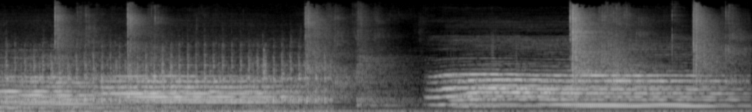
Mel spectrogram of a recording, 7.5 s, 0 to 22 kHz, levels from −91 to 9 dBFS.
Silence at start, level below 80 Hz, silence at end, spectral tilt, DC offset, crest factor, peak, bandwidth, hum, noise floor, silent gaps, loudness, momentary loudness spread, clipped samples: 0 s; -42 dBFS; 0 s; -3.5 dB/octave; under 0.1%; 20 dB; -2 dBFS; over 20 kHz; none; -44 dBFS; none; -22 LUFS; 12 LU; under 0.1%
